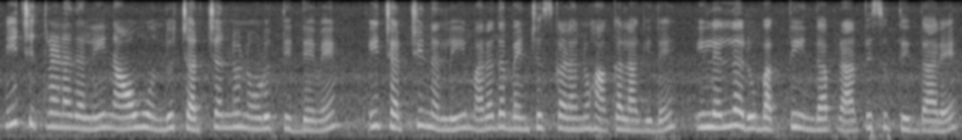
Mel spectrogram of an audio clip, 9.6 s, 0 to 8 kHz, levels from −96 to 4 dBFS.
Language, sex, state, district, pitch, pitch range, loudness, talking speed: Kannada, female, Karnataka, Bellary, 255 Hz, 235-280 Hz, -23 LUFS, 100 wpm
